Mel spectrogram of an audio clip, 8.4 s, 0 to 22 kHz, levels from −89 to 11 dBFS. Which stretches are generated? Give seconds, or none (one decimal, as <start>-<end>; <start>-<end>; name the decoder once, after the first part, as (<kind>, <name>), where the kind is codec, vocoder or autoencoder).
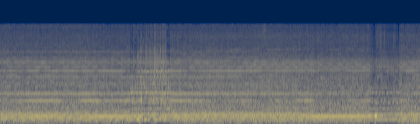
2.6-3.4 (vocoder, BigVGAN v2); 7.4-8.0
